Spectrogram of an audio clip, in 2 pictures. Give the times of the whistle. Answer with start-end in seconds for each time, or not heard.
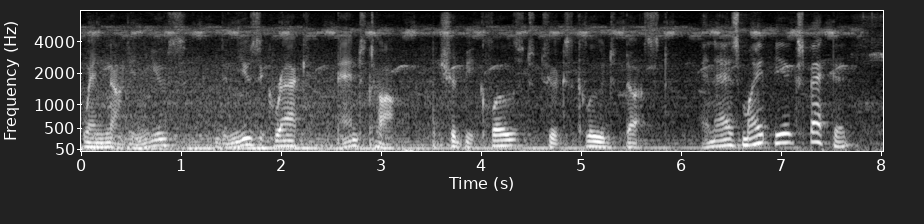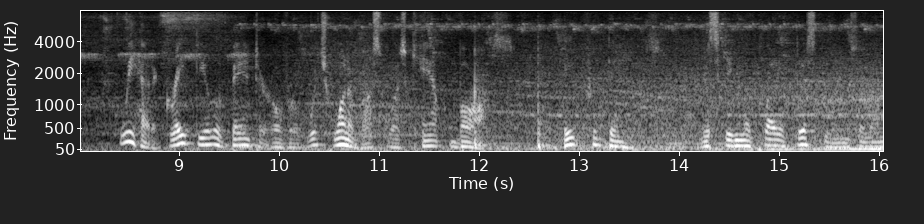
2.9-3.6, 11.9-12.7.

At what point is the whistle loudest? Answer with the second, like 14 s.
12 s.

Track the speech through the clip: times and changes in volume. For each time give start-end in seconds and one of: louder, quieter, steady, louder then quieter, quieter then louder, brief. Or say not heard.
0.0-16.0 steady.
